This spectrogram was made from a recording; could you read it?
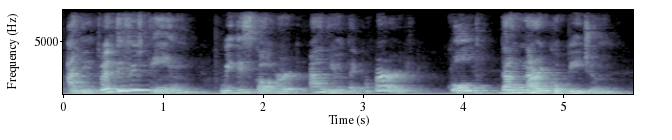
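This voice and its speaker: A woman from Costa Rica with a Costa Rican Spanish accent, performing a wry, deadpan stand-up set in a comedy club. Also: a little high, normal speed. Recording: far-off echoey room with background noise. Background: audience laughter and ambience.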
